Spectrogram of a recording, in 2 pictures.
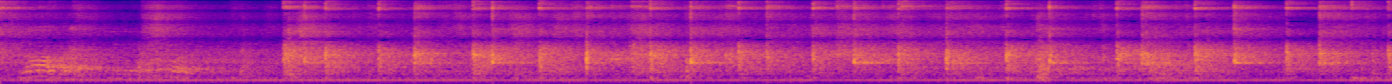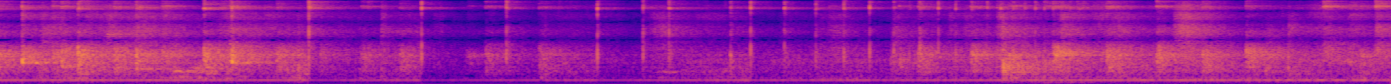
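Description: Ping-pong balls click rapidly on paddles and tables, echoing slightly.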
